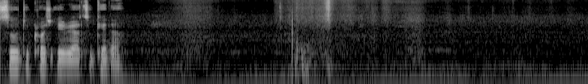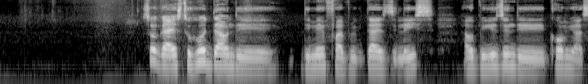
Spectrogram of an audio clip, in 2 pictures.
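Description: Fabric rustles softly as it is folded and smoothed.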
